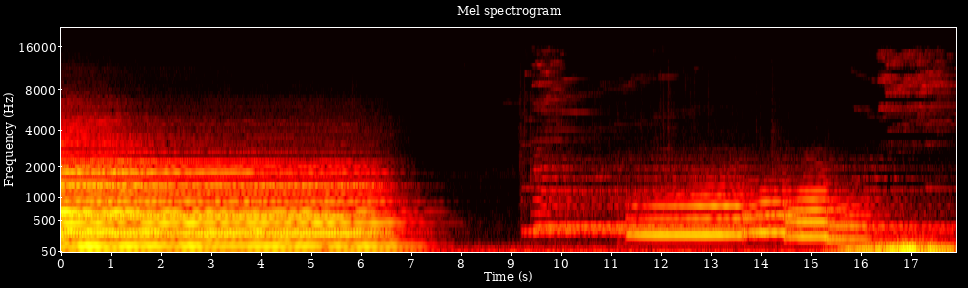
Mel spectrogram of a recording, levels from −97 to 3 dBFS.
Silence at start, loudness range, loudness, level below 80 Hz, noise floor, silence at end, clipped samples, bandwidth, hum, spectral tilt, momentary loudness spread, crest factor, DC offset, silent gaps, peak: 0 s; 15 LU; -29 LUFS; -40 dBFS; -65 dBFS; 0 s; under 0.1%; 9 kHz; none; -9.5 dB/octave; 18 LU; 20 dB; under 0.1%; none; -10 dBFS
